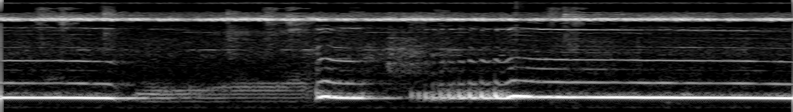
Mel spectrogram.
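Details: Barbary dove in loud song, intended to provoke answering calls from other doves: a held low tone, a soft wavering murmur, then a rolled burst swelling into a long, even, low hooting note to the end.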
